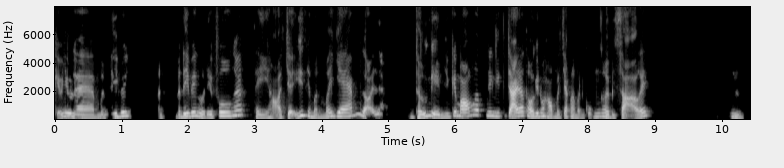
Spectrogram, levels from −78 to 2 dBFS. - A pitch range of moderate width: No, wide, 5.7 semitones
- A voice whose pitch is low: No, high, 215 Hz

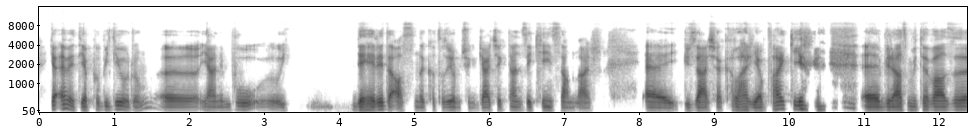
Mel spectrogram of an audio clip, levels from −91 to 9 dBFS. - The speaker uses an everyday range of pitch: No, narrow, 2.0 semitones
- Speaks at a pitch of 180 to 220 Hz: No, low, 100 Hz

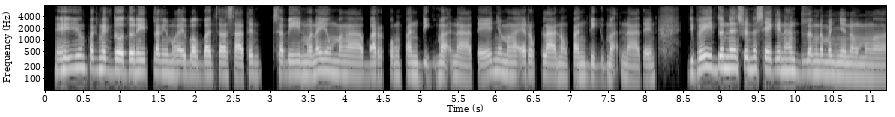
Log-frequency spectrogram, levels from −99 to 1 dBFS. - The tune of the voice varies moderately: Yes, average, 3.9 semitones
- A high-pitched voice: No, low, 135 Hz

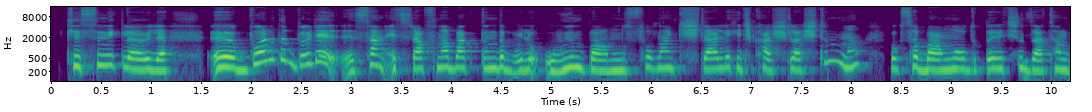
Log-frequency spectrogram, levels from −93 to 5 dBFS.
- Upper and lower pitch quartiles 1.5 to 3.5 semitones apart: Yes, average, 2.8 semitones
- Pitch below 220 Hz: No, very high, 255 Hz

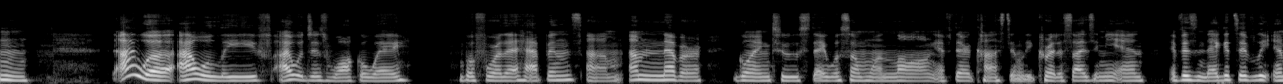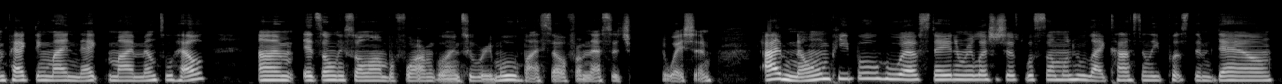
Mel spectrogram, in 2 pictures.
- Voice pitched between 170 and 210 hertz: Yes, medium, 185 Hz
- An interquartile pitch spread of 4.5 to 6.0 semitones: No, average, 2.8 semitones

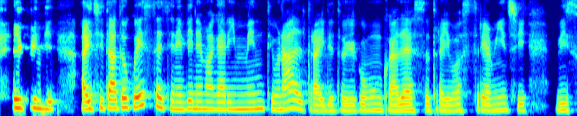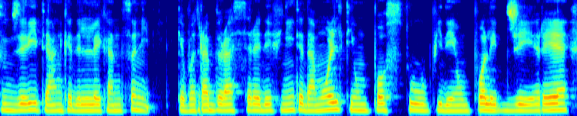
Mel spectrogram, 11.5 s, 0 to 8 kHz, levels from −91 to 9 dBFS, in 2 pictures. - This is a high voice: No, medium, 165 Hz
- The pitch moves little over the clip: No, average, 3.2 semitones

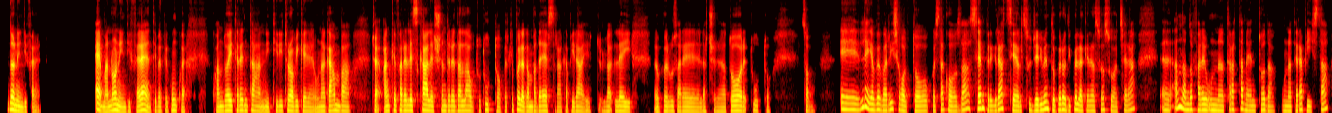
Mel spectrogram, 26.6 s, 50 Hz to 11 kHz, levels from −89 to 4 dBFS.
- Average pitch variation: Yes, average, 3.2 semitones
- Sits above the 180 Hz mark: No, medium, 140 Hz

